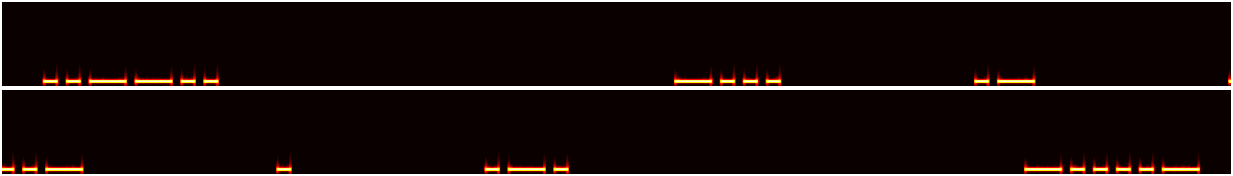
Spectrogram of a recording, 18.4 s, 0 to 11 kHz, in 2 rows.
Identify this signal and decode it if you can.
Morse code, heard as a keyed tone, about 14 wpm, spaced as for 5 wpm, 680 Hz. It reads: ? BAUER -
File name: Witz-09-September-2025-25-F70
